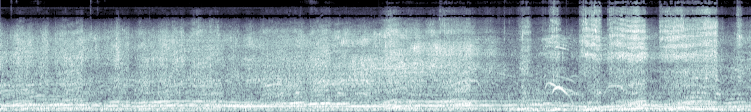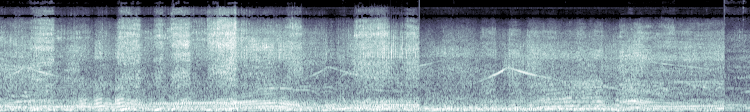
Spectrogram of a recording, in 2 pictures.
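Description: Several enduro race cars' engines running hard around a dirt oval. Their pitch rises and falls again and again as the cars accelerate, lift and pass.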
